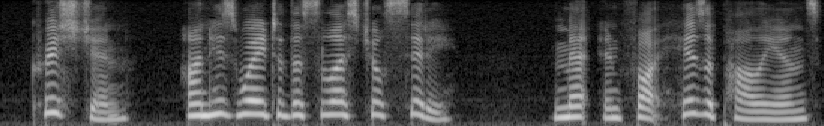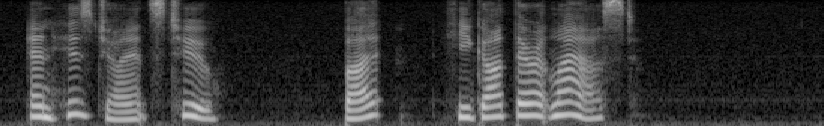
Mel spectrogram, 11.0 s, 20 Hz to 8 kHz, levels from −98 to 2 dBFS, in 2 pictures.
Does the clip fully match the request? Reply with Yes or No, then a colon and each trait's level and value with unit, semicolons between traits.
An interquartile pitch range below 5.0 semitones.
No: wide, 5.5 semitones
